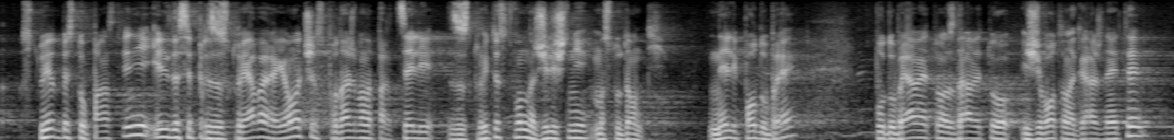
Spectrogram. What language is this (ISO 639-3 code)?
bul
